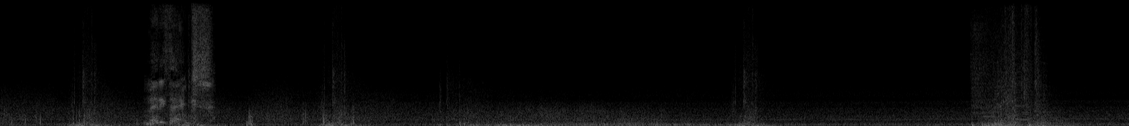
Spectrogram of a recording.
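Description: Naval guns fire in loud, booming bursts.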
